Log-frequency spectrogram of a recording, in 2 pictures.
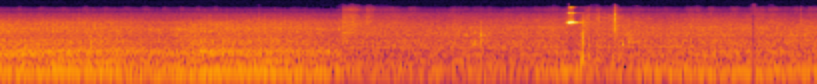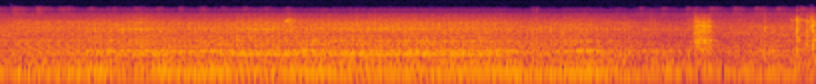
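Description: Car engine idling steadily, with a single sharp clank about six seconds in and a lighter knock near the end.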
